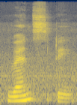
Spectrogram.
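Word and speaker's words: Wednesday: when stretched वेंस्डे Suisse very easy two drops वेनसडे कि example जो अ likes to गो फॉर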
